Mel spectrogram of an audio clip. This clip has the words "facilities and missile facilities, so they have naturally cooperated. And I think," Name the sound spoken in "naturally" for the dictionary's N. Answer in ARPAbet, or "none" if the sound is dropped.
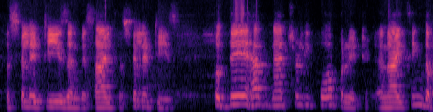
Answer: N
